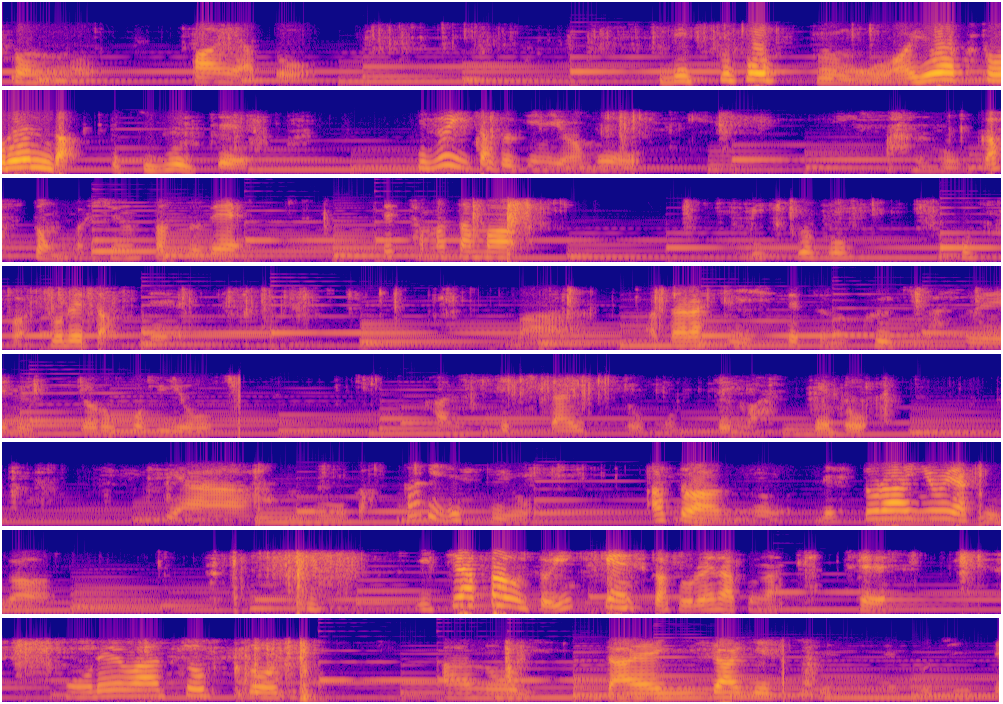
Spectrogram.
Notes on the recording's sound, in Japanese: 諸事情により鍋を仕込みながら喋ってます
